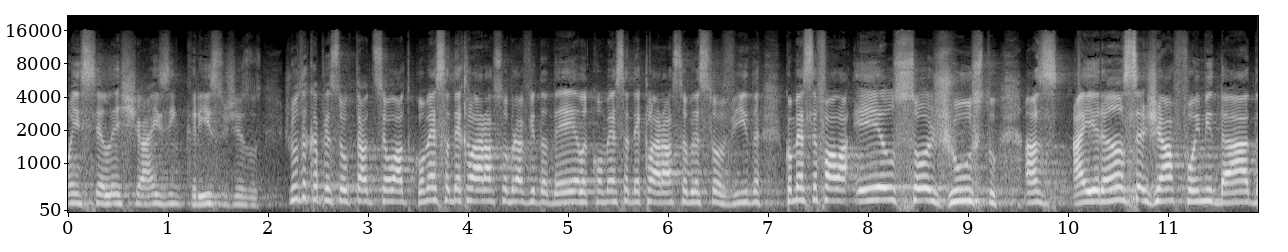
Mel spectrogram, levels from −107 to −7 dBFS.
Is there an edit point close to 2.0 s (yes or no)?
no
